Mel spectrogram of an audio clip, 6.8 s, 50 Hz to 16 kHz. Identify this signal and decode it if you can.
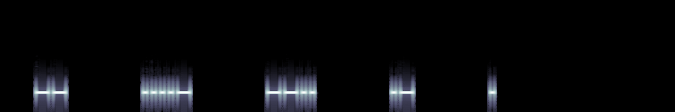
Morse code, heard as a keyed tone, about 28 wpm, spaced as for 10 wpm, 700 Hz. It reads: M4ZAE
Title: USA Call Signs - 6 Characters - 6x Character Spacing - 28wpm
